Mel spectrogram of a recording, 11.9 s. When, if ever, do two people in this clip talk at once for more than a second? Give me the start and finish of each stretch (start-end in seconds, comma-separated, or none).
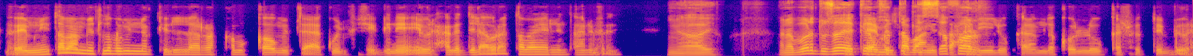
8.4-9.9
